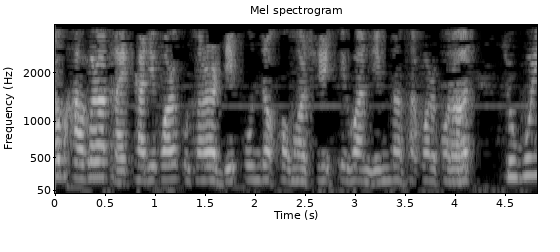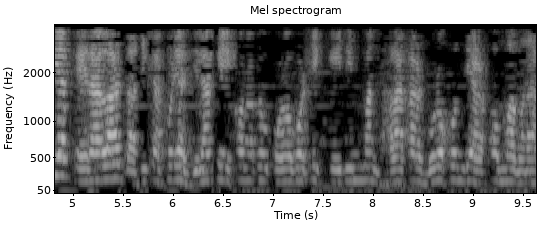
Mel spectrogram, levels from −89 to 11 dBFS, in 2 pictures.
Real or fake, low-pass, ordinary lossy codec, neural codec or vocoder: real; 3.6 kHz; MP3, 16 kbps; none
